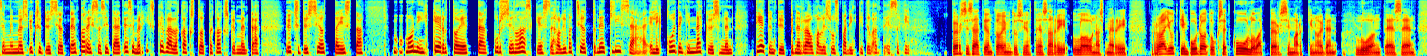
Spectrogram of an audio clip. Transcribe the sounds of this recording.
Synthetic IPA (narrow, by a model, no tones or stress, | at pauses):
semːimmyøsyksit̪yissiot̪ːɑempɑɾisːɑsit̪æet̪esimerkikskeʋæːlːækɑkst̪uɑt̪ːɑkɑkskymːent̪æyksit̪yissiot̪ːɑjist̪ɑmonikert̪oiet̪ːækursːienlɑskeːsːɑheoliʋɑt̪siot̪ːɑneːt̪lisæ̰ːḛlikkuit̪eŋkinnækyːsemːŏnent̪iet̪ynt̪yːpːinerrɑuhɑlːisuːspɑnikːit̪ilɑ̰nt̪eisːɑkin | pørsːisɑːt̪iont̪o̞imit̪usjoht̪ɑjɑsɑrḭlounɑsmerirɑjut̪kimpudot̪ukset̪kuːluʋɑt̪̚pørsːimɑ̰rkːino̞jdenluont̪eːseːn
